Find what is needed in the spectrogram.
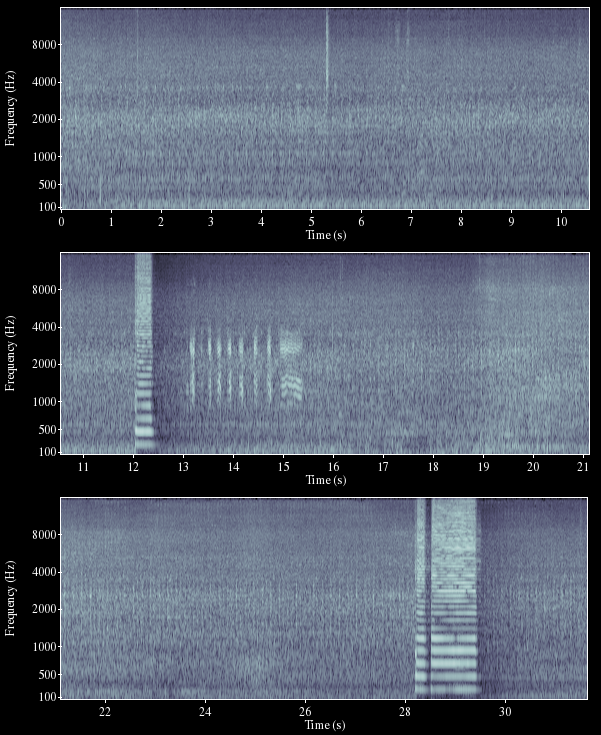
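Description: Kenworth utility truck's diesel engine idling steadily with a low throb. The truck horn gives one short, loud blast about twelve seconds in and a longer blast of just over a second near the end.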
